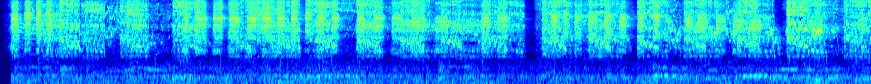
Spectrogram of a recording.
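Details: Budgerigar chicks in the nest give harsh, hissing squeals that run almost without pause as they beg while the mother bird feeds them.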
